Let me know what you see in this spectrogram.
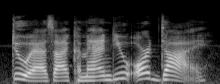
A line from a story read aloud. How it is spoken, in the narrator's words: cried the knight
